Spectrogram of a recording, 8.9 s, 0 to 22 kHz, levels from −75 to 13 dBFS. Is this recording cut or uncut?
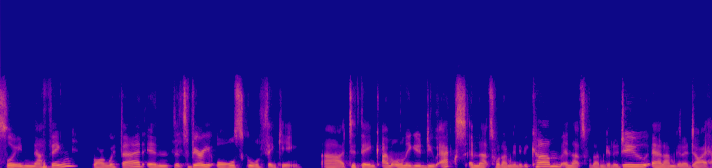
cut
